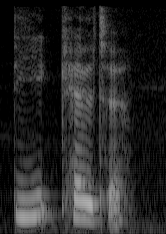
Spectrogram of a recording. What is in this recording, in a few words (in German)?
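"Kälte", German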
